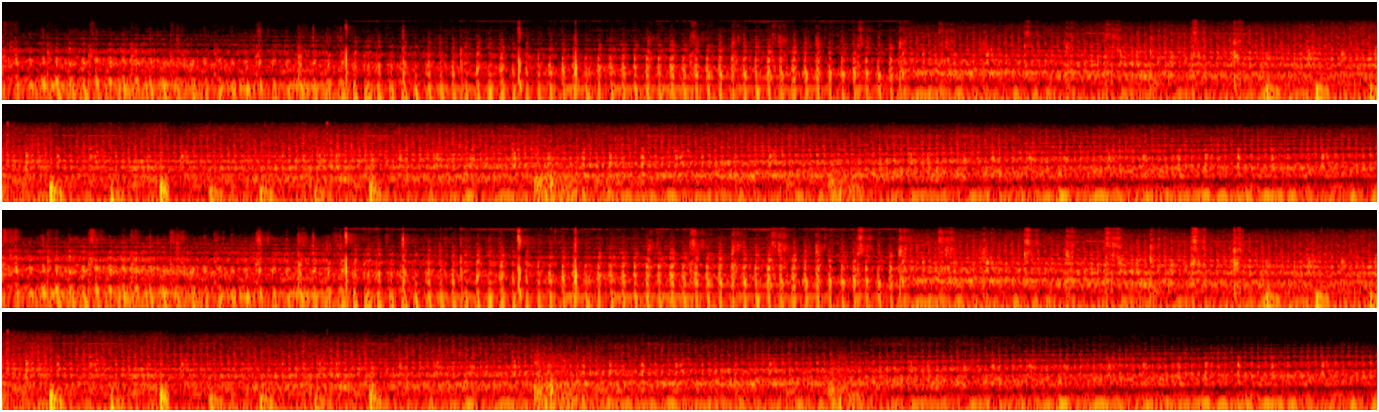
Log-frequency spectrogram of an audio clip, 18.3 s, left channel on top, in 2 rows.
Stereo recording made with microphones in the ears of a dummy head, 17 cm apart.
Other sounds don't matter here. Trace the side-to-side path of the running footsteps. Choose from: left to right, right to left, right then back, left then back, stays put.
right to left.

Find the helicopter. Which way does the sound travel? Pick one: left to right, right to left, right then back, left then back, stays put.
right to left.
